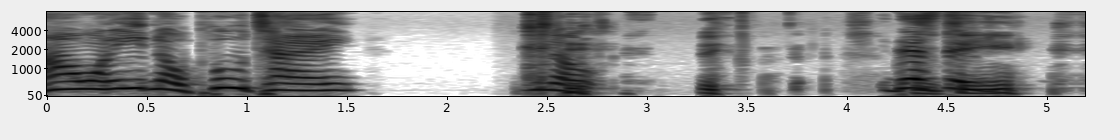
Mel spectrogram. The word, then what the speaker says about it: poutine: I had pronounced and they were just laughing like, "How you pronounce it?" Poutine.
